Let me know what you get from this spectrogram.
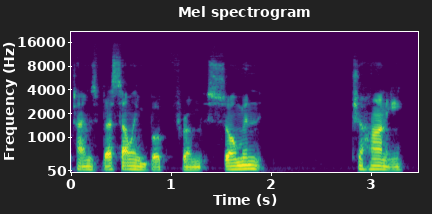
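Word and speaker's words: Chainani: bestselling book from soman chahani i think it's jahani it's spelled chain annie and it follows best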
